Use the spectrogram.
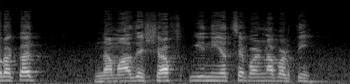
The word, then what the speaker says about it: شفع: شفا نہیں، شفع ہے.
